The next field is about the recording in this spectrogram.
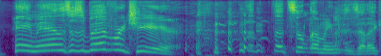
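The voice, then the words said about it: Laid-back Californian surfer voice. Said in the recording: “the dude in the Big Lebowski ... it's like Californian surf”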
